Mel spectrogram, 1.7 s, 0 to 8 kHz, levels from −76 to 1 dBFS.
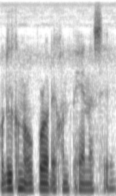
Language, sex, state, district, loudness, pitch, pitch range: Assamese, male, Assam, Hailakandi, -20 LUFS, 105 Hz, 100-115 Hz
